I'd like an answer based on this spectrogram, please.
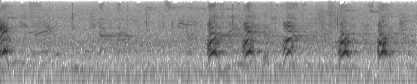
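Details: Swedish Vallhund Ronja, a female dog doing agility after two months of training, gives five quick high barks in the second half, roughly every half second, following a quieter opening with faint background noise.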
